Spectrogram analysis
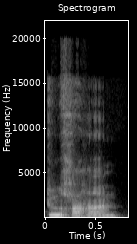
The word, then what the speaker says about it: Dullahan: It'd be something like Dullahan. It says a throaty middle syllable, whatever.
